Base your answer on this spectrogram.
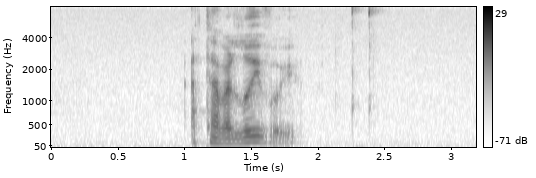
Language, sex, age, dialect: Faroese, male, 15-35, Suðurstreymoy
